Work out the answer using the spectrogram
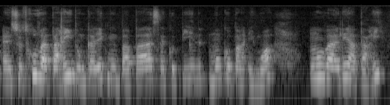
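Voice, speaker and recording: Young woman vlogger, high voice, chatty and loose, lots of fillers and restarts, talking straight to her viewers. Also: a little fast. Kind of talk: casual vlog chat.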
